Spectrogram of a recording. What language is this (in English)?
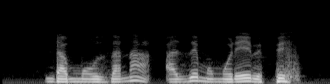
Kinyarwanda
